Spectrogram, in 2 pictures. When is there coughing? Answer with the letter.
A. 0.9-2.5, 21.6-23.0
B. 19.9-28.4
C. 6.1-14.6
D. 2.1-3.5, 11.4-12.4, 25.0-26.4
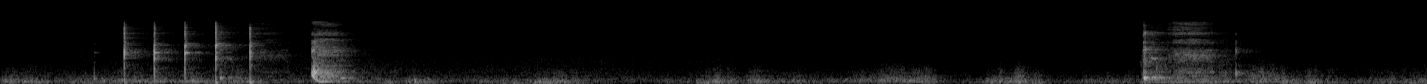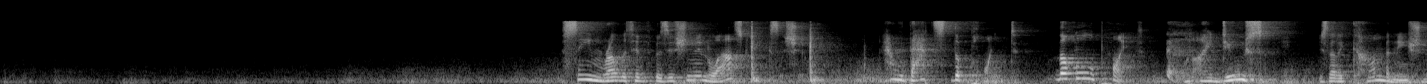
D.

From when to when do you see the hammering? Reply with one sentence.
The hammering can be heard from 0.9 to 2.5 s and from 21.6 to 23.0 s.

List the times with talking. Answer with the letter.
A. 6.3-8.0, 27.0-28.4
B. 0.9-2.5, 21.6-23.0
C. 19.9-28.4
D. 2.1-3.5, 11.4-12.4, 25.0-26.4
C.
